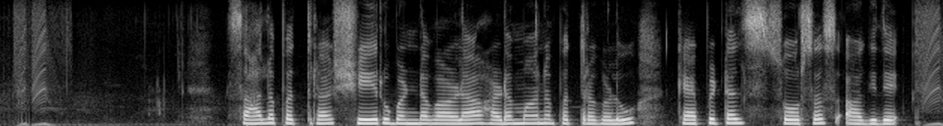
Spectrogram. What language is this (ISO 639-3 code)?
kan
